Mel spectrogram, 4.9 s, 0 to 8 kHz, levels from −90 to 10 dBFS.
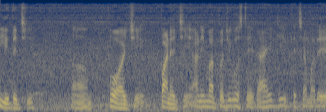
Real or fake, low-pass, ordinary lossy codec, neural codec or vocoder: fake; 7.2 kHz; none; autoencoder, 48 kHz, 128 numbers a frame, DAC-VAE, trained on Japanese speech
